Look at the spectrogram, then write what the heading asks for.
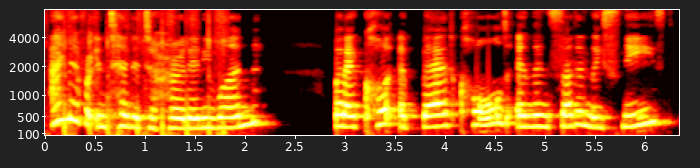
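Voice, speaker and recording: A woman's voice: sits high, a little slow, mellow, voice pushed up. Sniffly baby dragon, as a woman puts him on. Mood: apologetic. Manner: sorry and pleading. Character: sick, apologetic baby boy dragon, huge.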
